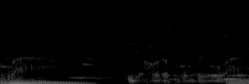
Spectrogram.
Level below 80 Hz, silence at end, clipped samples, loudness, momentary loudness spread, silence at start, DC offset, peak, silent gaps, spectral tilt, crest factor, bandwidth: -54 dBFS; 0 s; under 0.1%; -55 LUFS; 10 LU; 0 s; under 0.1%; -36 dBFS; none; -6 dB/octave; 14 dB; 15.5 kHz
